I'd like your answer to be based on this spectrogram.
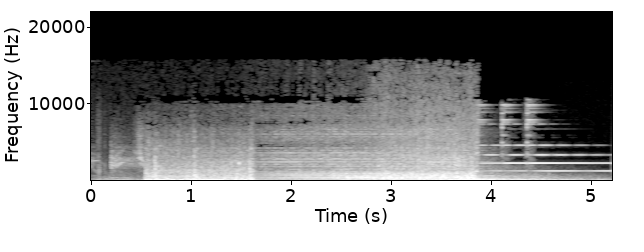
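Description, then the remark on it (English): A train thunders past on railroad tracks with a sudden, loud roaring rumble that holds for several seconds, then gives way to a steady high-pitched ringing tone. “Every day, people tempt fate and die trespassing on railroad tracks. See tracks, think train.”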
